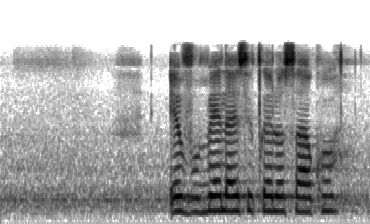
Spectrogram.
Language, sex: Zulu, female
